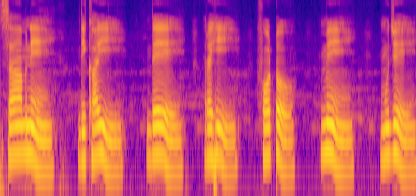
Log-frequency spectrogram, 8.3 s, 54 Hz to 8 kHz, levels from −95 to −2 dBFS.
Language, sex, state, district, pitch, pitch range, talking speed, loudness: Hindi, male, Rajasthan, Bikaner, 150 Hz, 110-160 Hz, 50 wpm, -15 LUFS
